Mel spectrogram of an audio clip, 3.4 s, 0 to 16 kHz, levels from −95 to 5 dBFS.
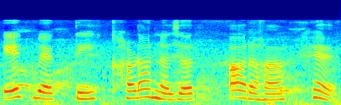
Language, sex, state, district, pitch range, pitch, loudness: Hindi, female, Haryana, Charkhi Dadri, 205-255 Hz, 225 Hz, -15 LUFS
